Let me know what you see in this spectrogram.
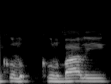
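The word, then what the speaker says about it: Coulibaly: Kulabali.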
